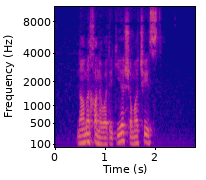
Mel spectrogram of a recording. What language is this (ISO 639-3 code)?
fas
